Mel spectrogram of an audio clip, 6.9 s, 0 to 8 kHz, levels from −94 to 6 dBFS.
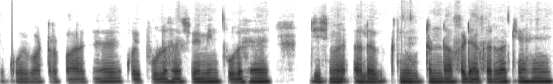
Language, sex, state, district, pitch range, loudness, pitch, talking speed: Marwari, male, Rajasthan, Churu, 95-105 Hz, -17 LUFS, 100 Hz, 145 wpm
